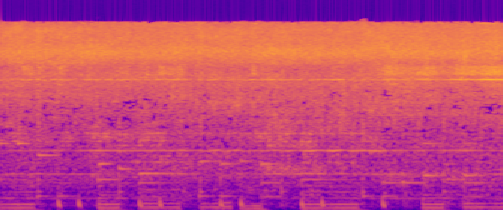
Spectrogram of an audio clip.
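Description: Handheld hair dryer blowing steadily, with background music with a steady bass beat under it.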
